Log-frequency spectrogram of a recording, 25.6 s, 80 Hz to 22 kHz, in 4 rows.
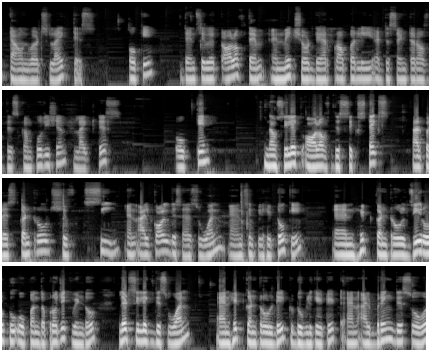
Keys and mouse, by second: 3.5 shift+click, 4.4 Up, 5.6 Right, 6.5 Left, 7.1 Up, 7.8 Left, 8.2 Down, 9.2 click, 11.3 shift+click, 14.1 ctrl+shift+c, 15.2 1, 16.4 Return, 21.4 click, 23.1 ctrl+d, 24.3-25.5 drag.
